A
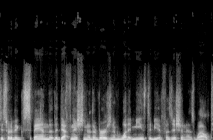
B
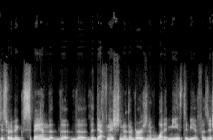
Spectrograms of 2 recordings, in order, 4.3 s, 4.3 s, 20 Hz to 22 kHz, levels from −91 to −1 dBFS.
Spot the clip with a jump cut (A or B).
A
